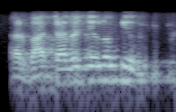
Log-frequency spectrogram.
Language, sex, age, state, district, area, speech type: Bengali, male, 18-30, West Bengal, Purulia, rural, conversation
